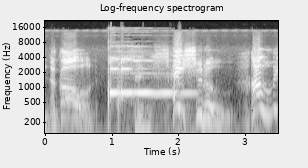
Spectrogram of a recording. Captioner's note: idea accepted Bell Dings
